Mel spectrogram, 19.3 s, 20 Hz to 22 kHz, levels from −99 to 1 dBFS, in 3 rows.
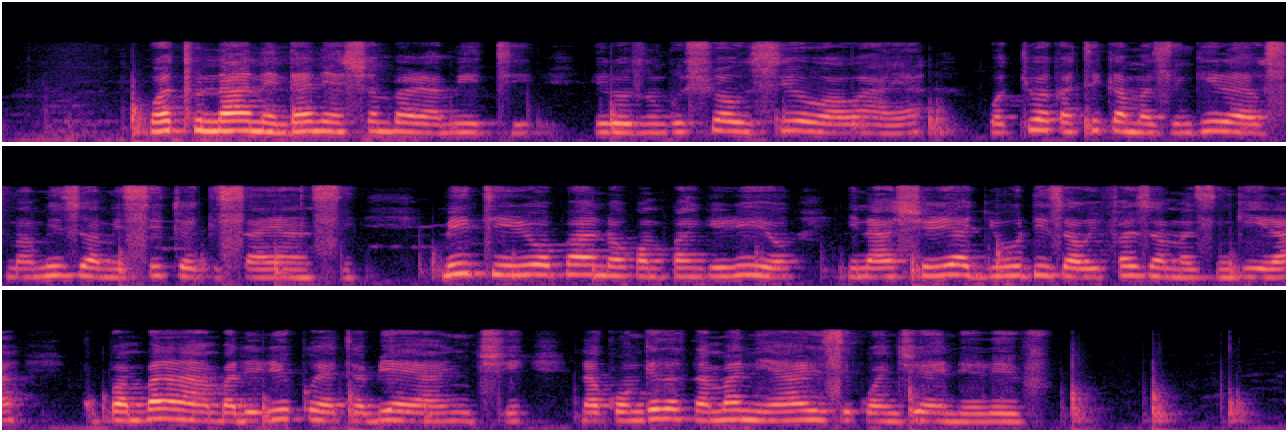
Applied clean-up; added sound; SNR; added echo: none; Run; 19 dB; none.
